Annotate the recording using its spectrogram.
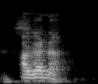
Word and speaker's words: Haganá: que era la Haganá. ¿Lo pronuncié bien? – Haganá.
